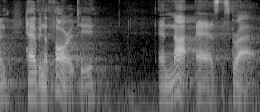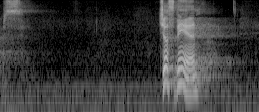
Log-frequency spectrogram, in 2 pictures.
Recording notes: Sunday sermon January 28, 2018 in the Memorial Church of Harvard University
